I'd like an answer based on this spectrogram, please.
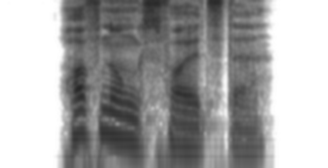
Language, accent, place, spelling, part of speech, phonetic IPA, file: German, Germany, Berlin, hoffnungsvollste, adjective, [ˈhɔfnʊŋsˌfɔlstə], De-hoffnungsvollste.ogg
- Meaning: inflection of hoffnungsvoll: 1. strong/mixed nominative/accusative feminine singular superlative degree 2. strong nominative/accusative plural superlative degree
